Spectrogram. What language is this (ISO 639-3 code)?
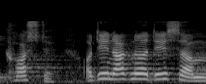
dan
